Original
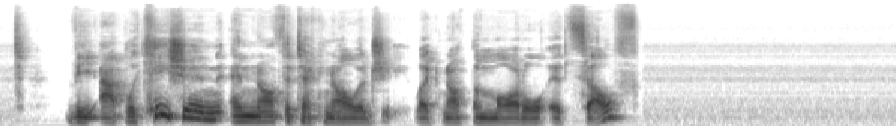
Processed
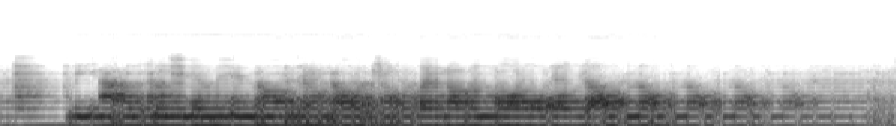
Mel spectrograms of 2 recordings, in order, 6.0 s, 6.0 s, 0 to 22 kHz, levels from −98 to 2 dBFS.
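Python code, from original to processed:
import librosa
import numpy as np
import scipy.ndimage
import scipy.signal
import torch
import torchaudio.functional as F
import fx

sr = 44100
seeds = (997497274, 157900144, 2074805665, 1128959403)

p1 = scipy.signal.sosfilt(scipy.signal.butter(4, 1000.0, 'lowpass', fs=sr, output='sos'), x)
p2 = p1 + 0.69 * np.pad(p1, (int(1.3 * sr / 1000.0), 0))[:len(p1)]
p3 = p2 + fx.echo_feedback(p2, sr, ms=323, feedback_pct=39, wet_db=-11.5, dry=0)
p4 = fx.room_shoebox(p3, sr, seeds[0], volume_m3=720.0, walls='furnished', distance_m=2.4)
p5 = fx.dynamic_eq(p4, sr, hz=290.0, q=0.83, threshold_db=-32.0, ratio=4.0, max_db=-4)
p6 = fx.level_steps(p5, sr, step_db=17)
p7 = p5 + F.gain(torch.from_numpy(p6), 2.0).numpy()
p8 = fx.lpc_monotone(p7, sr, seeds[1], pitch_hz=230.0, order=16)
y = fx.env_flatten(p8, sr, amount_pct=50)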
